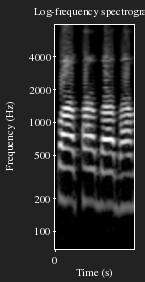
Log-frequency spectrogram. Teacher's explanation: प भ म का उच्चार स्थान ओष्ठ है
